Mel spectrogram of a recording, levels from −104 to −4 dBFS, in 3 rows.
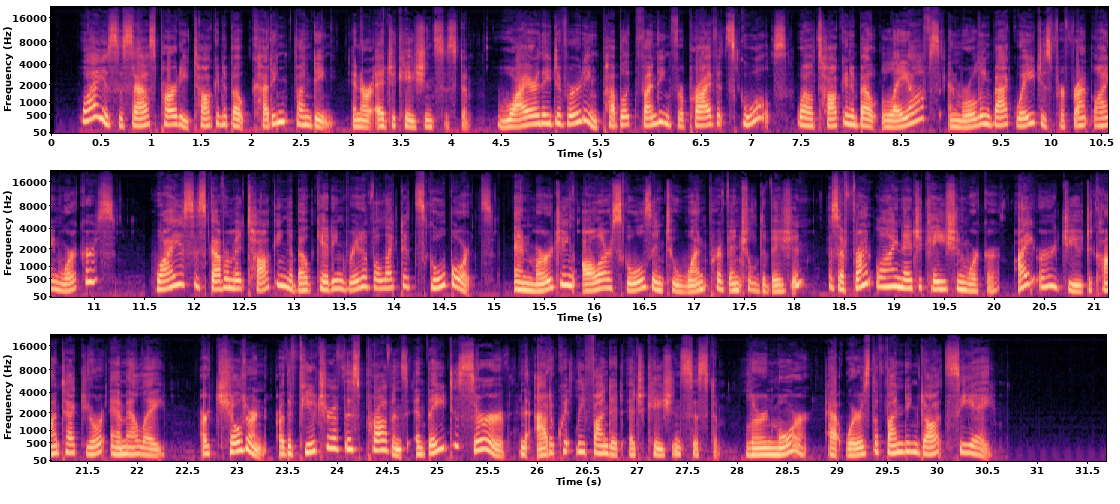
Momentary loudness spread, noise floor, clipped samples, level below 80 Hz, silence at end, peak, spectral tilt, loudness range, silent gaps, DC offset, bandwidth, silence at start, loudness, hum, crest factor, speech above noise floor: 7 LU; -69 dBFS; under 0.1%; -56 dBFS; 1.15 s; -4 dBFS; -5.5 dB/octave; 2 LU; none; under 0.1%; 17.5 kHz; 0.3 s; -18 LUFS; none; 14 dB; 52 dB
